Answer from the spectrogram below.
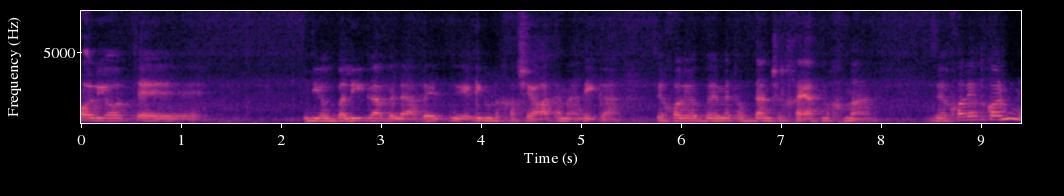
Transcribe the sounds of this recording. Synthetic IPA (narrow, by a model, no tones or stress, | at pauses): olijo̞tʰe | lijo̞tbaliɡaveleabe̞djaɡiduleχaʃeaʁatamealiɡaz̥ejaχo̞lːijo̞t̚be̞ːme̞tovdanʃe̞lχajatmaχmad | zejaχolijo̞tko̞lmin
